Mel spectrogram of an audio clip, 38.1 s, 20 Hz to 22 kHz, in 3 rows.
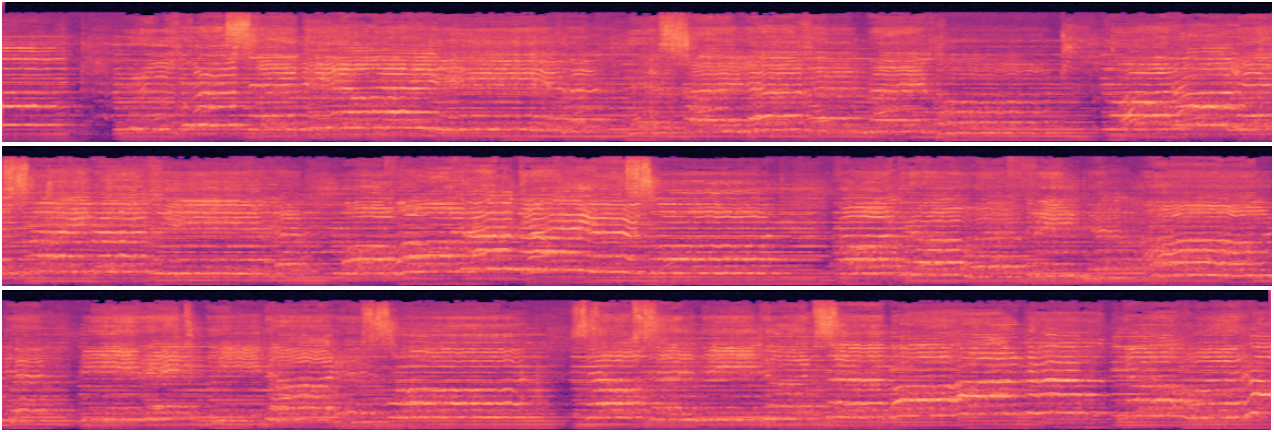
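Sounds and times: congregation singing: 0.0 - 38.0.

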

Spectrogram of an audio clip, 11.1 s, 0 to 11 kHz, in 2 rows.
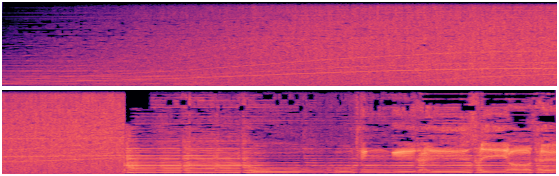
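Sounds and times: jet engine spooling up: 0.0 - 6.8
rising whine: 0.0 - 6.8.

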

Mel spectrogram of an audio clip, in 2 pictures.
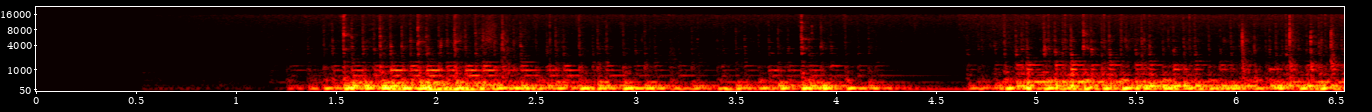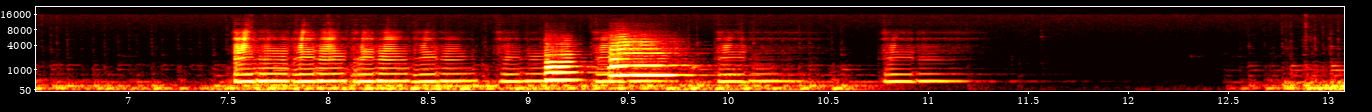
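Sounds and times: double bass playing: 1.4 - 11.3.

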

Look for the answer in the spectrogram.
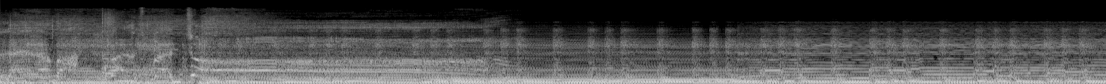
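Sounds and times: hardcore band playing loud: 0.0 - 11.0.

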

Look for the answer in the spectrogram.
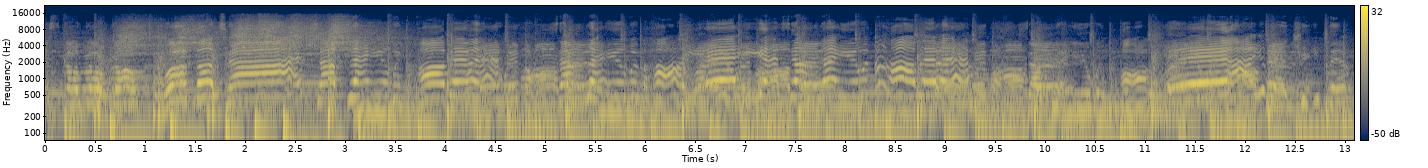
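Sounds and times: rockabilly band playing: 0.0 - 13.0.

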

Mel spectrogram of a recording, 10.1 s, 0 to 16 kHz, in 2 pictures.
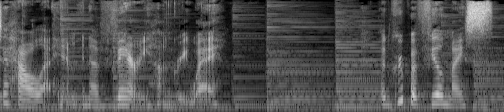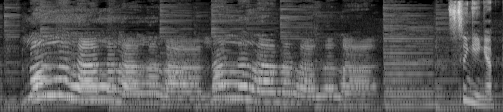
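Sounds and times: soft acoustic guitar music: 0.0 - 10.0
high voice singing wordlessly: 5.2 - 9.1.

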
